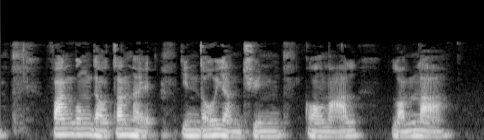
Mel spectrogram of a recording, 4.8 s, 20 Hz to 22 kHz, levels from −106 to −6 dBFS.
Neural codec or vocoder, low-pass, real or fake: none; 7.2 kHz; real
